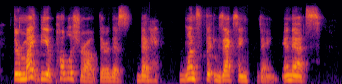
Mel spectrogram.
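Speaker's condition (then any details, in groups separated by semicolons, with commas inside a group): No condition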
